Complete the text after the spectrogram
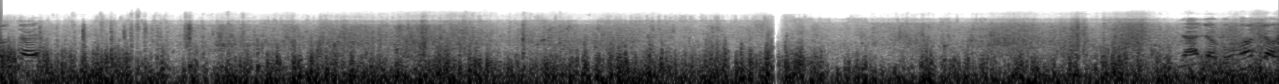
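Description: Waves lap against the side of a small boat.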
